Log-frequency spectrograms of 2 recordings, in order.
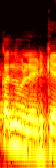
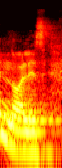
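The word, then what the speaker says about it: knowledge: तो जब भी आपको बोला जाता है कि नॉलेज की स्पेलिंग लिखो तो हम अपने आप में मन में तो क्या बोलते हैं, कनोलेडिके, क्या बोलते हैं, कनोलेडिके, लेकिन है क्या ये नॉलेज, ठीक है ना।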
